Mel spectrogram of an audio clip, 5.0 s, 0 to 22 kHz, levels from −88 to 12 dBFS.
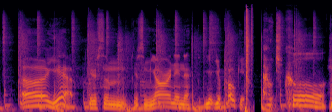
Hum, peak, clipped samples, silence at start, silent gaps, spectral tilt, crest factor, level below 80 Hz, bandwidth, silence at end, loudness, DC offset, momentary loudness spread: none; -6 dBFS; under 0.1%; 0 s; none; -5.5 dB/octave; 14 dB; -36 dBFS; 19 kHz; 0 s; -21 LUFS; under 0.1%; 6 LU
